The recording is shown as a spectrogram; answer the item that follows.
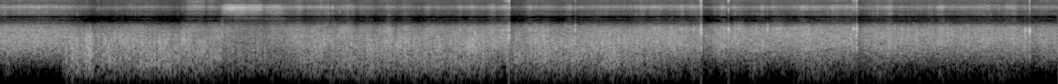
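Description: Sea surf washing and foaming against shoreline rocks: a steady rush, with wind on the microphone. A few sharp clicks stand out, about five, seven and eight and a half seconds in.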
